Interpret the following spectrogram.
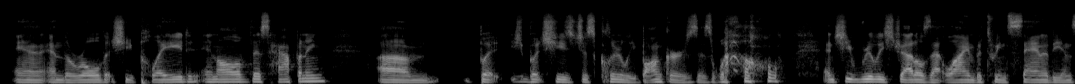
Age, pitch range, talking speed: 20-39, 100-115 Hz, 165 wpm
